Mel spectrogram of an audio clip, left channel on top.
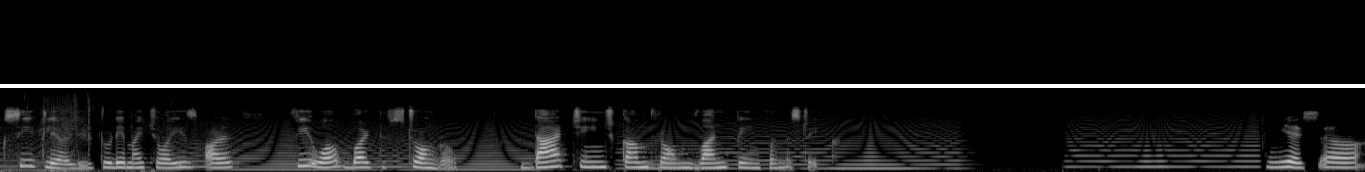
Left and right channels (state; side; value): silent; left; digital silence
